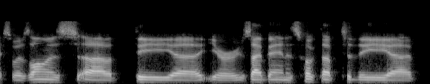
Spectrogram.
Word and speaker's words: Xbian: How do you say that? – I think it's pronounced Xbian. – Yeah, Xbian.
